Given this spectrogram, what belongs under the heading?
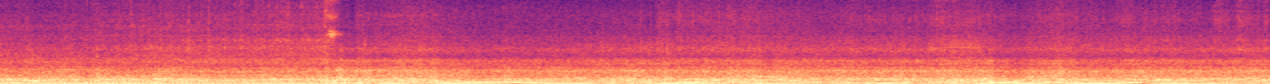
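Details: Cub Cadet zero-turn mower, Briggs V-twin, after repairs including a part that had wiggled loose over time: runs steadily but speed rises and falls slightly every few seconds, mild governor hunting ("doing a little dance"); considered fixed.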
